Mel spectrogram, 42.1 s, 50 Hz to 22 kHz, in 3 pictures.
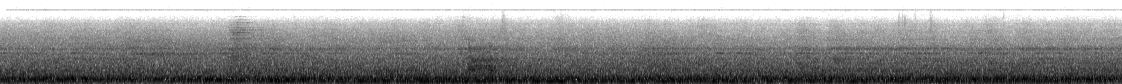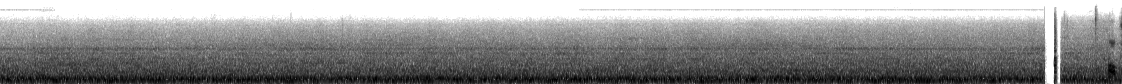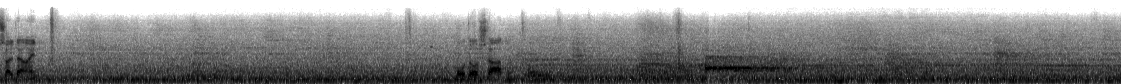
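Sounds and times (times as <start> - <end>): machinery hum: 0.0 - 42.0
faint steady high tone: 36.8 - 42.0.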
